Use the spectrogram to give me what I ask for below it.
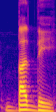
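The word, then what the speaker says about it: Buthey: Buddy. It's B-U-T-H-E-Y. That's how it's spelled.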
